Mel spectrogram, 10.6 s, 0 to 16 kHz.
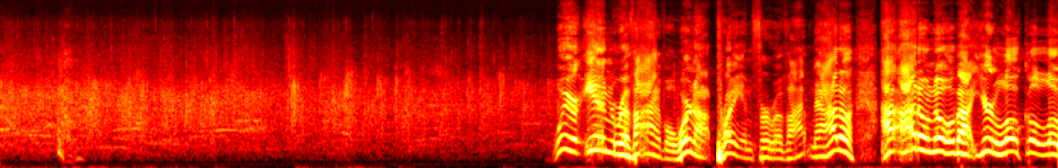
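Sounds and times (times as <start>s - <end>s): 
audience clapping hands: 0.0s - 5.8s
speech: 0.6s - 0.8s, 5.5s - 10.5s.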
